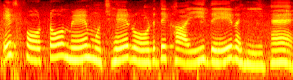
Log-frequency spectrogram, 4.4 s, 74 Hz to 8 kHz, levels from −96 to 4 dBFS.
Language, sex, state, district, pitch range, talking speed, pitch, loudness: Hindi, female, Madhya Pradesh, Katni, 215-265 Hz, 120 wpm, 235 Hz, -13 LUFS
